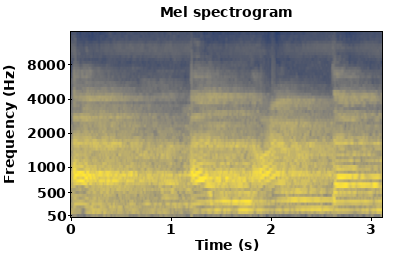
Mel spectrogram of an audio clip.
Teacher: Hati-hati di kata tersebut pada surat Al-Fatihah di ayat terakhir itu sering dibaca an'amta. Hamzahnya jadi huruf ain. Nah, dari sekarang dilatih. Pastikan itu hamzah dibaca dengan jelas.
